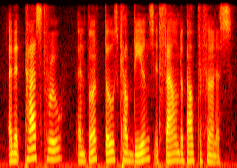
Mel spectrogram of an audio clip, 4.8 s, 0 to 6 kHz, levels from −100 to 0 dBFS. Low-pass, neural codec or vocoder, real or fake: 5.4 kHz; codec, 44.1 kHz, 3.4 kbps, Pupu-Codec; fake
